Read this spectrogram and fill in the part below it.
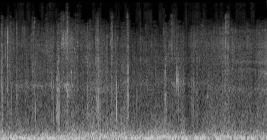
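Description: Strong wind buffets the microphone on an open lagoon while kayak fishing, a loud continuous low rumble with gusting roars and occasional faint rustles above it.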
